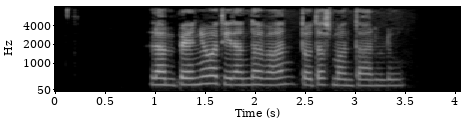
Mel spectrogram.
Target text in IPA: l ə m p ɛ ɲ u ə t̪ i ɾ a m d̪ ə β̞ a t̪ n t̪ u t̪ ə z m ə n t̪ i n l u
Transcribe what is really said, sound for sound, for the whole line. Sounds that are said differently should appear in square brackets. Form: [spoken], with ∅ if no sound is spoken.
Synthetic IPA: l ə m p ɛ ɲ u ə t̪ i ɾ a [n] d̪ ə β̞ a [∅] n t̪ [o] t̪ ə z m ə n t̪ [a] n l u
